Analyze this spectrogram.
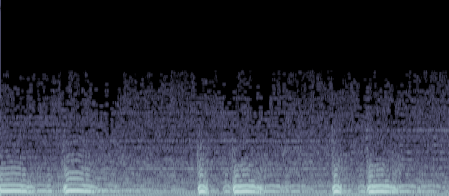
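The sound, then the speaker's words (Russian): An eagle-owl hoots in short, deep paired calls, repeated several times at a steady pace over a low, continuous background hum, sounding clear. “Филин снова закричит.”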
